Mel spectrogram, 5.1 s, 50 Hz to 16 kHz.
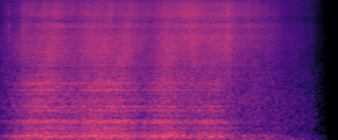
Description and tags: Spouting Horn2 Kauai
Poipu South island Kauai: Spouting Horn is a jet of water which can be seen shooting up from the sea like a geyser. A gurgling and groaning noise accompanies this display.
ambience, ambient, beach, coast, field-recording, Hawaii, islands, Kauai, lava, nature, poipu, sea, spouting-horn, volcanic, water, waves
